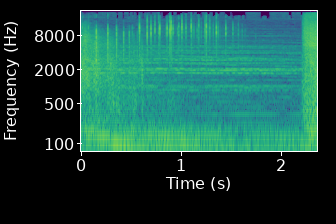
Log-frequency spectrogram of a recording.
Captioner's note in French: Bruit des perles sur le bitume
